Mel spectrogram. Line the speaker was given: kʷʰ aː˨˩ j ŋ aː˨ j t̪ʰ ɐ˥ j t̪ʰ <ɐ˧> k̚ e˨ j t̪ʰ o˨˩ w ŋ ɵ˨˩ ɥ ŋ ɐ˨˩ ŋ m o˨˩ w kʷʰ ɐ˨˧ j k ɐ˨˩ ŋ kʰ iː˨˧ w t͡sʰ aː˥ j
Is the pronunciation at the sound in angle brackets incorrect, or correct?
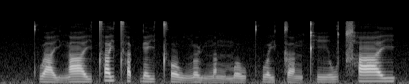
correct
